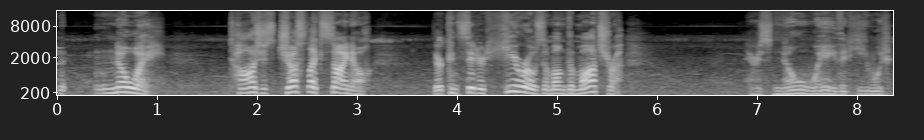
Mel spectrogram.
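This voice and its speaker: A young adult man voicing an earnest game character who is quick to protest, speaking over soft game music. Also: fairly high pitch, breathy edge. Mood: upset.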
